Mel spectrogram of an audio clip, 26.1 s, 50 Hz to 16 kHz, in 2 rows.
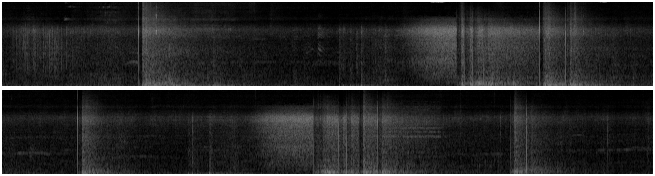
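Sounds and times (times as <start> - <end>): firework shells booming: 0.0 - 12.8, 16.7 - 22.2.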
